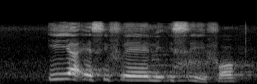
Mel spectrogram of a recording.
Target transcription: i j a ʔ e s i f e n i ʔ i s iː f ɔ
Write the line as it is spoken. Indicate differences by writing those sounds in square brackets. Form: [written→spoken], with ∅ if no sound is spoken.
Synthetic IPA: i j a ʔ e s i f e n i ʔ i s iː f ɔ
